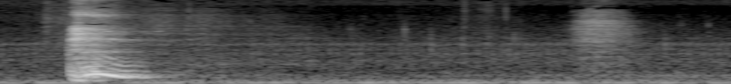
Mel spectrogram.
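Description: A woman clearing her throat once, briefly, about a quarter second in. A short breathy hiss follows near the end.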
